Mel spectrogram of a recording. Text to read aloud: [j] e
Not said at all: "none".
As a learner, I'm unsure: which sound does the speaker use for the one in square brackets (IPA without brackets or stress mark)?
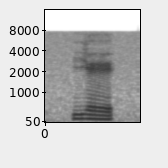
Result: j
